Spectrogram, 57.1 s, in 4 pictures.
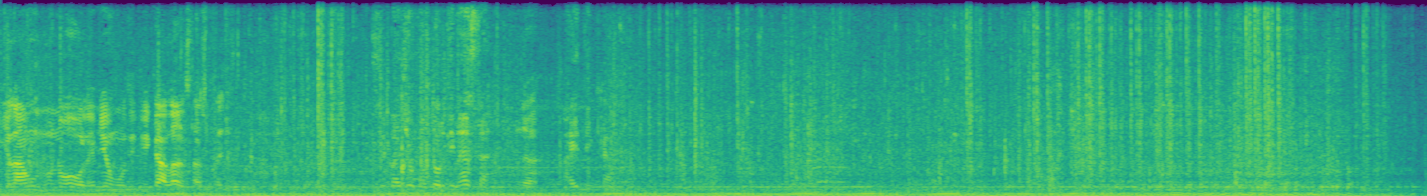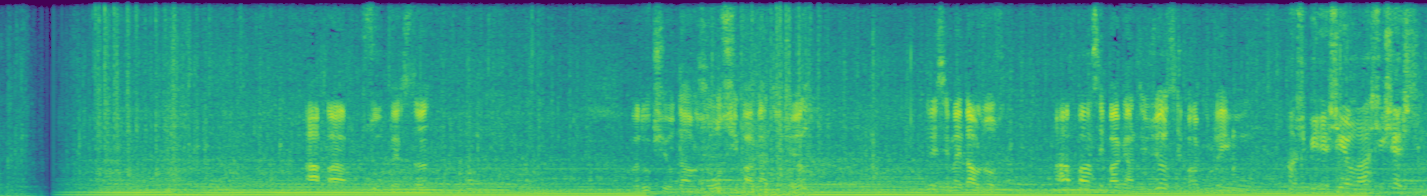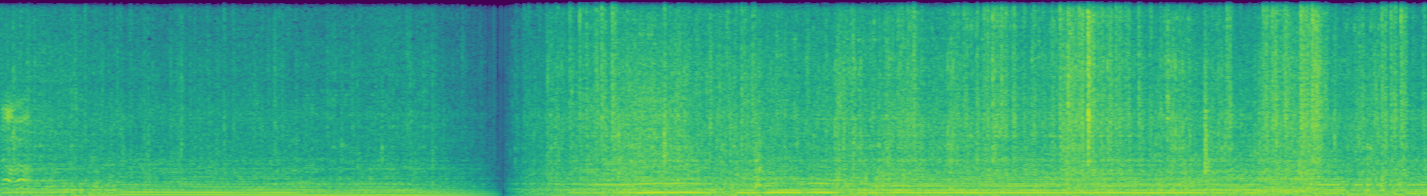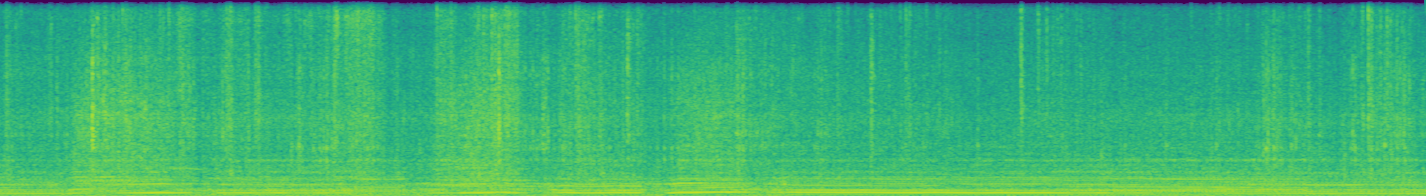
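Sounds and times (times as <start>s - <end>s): knocks and rattles from bumps: 0.0s - 20.1s, 21.0s - 57.0s
truck engine revving: 14.6s - 57.0s.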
